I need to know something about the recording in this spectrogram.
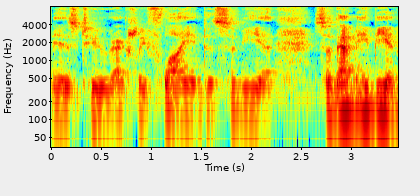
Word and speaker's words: Sevilla: going from like Madrid to Sevilla, or Seville as you may pronounce it.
